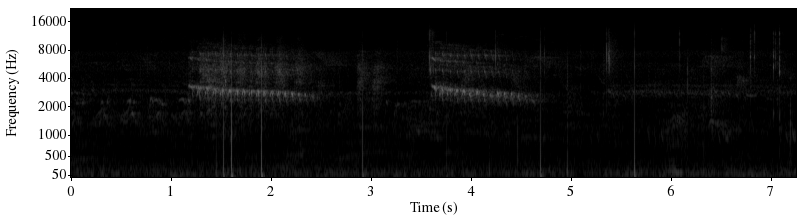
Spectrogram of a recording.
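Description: A songbird sings two short phrases a couple of seconds apart. Each is a rapid trill about a second long, falling slightly in pitch. Under it runs a steady low background rumble, with a few sharp clicks.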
